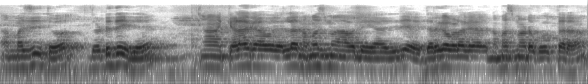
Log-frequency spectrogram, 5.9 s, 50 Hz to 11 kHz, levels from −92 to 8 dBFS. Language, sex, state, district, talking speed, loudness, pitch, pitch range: Kannada, male, Karnataka, Raichur, 90 wpm, -13 LUFS, 145 Hz, 140-150 Hz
